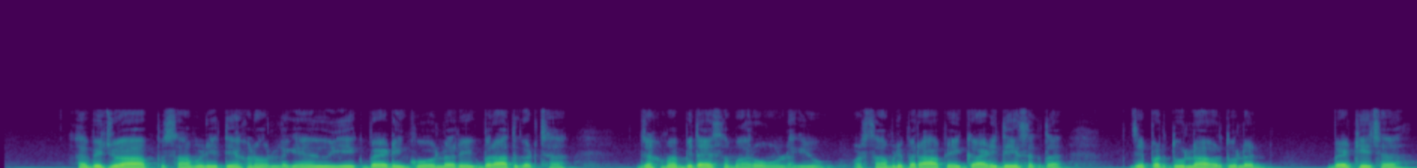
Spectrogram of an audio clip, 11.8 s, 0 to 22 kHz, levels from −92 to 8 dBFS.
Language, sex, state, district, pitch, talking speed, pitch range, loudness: Garhwali, male, Uttarakhand, Tehri Garhwal, 120 Hz, 145 wpm, 120-125 Hz, -19 LUFS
